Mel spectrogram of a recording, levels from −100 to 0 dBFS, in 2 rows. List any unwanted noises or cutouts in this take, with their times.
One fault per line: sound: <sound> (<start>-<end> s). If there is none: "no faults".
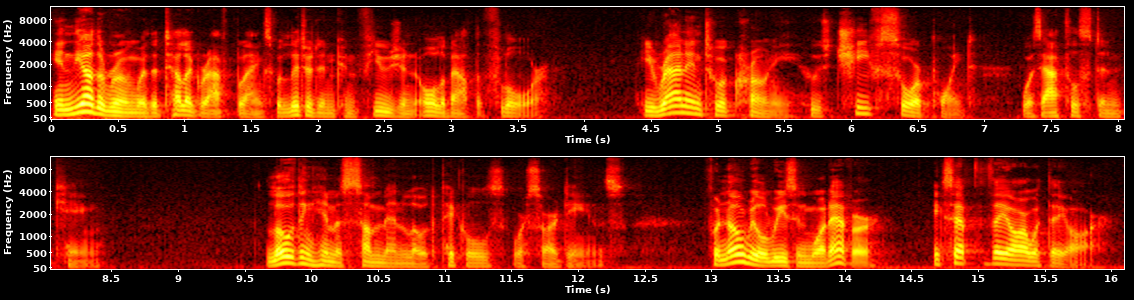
no faults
